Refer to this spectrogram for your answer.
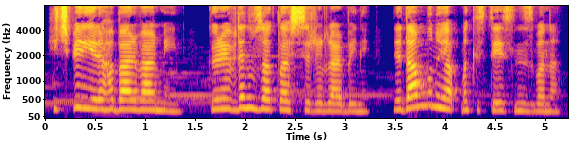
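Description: A woman's voice: on the high side, brisk, faint music behind, close to an everyday voice. A woman reading the part of a desperate male doctor who pleads in a trembling voice in an audiobook. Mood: pleading.

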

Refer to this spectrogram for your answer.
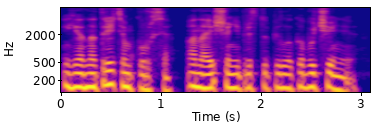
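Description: Figure: woman doing a calm young male demon student. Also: very deep voice, fast, no room sound, clean studio sound, voice pushed down. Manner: calm and terse.

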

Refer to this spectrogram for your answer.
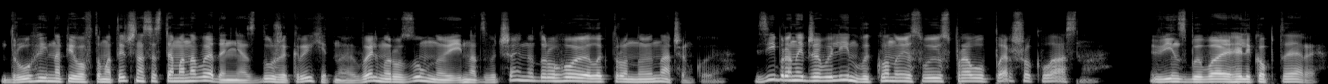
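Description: Brief: male audiobook narrator, middle pitch, dry and ironic first-person delivery, close and dry recording. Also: lively intonation, a little fast, a little mellow, no room sound.

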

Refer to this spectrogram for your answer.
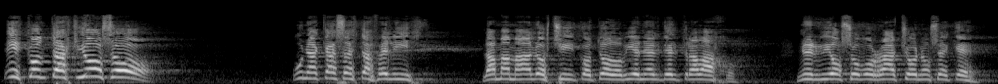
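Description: A man's voice: extremely high pitch, steady tone, measured pace, sharp tone. A man preaching a sermon as a pastor, emphatic and fiery, mocking the voices of complainers. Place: church hall. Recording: reverberant church hall.

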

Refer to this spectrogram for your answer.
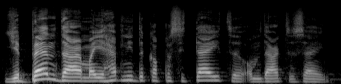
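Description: A man preaching a sermon in a fairly high voice. He drives his points home by repeating key phrases, and he acts out the voices of scripture figures as he retells their stories. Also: moderate pace.

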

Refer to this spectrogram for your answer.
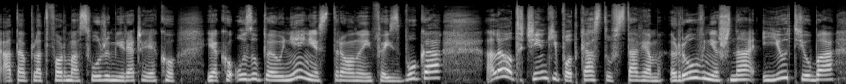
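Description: Woman, podcast host and voice coach, easy conversational delivery with fillers, mid pitch, dry close mic. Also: a bit bright, dry recording. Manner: conversational, frequent filler hesitations. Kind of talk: solo podcast talk. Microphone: studio microphone.

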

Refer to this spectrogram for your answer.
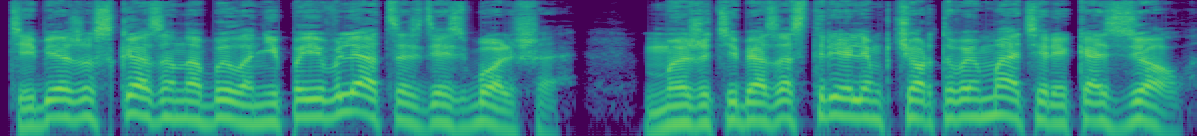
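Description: A man voicing a gruff male checkpoint guard who barks and threatens through a loudspeaker. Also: on the high side, expressive, normal speed, no echo, clean studio sound, voice pushed up. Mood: threatening. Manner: shouting, rough, threatening.

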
